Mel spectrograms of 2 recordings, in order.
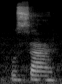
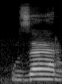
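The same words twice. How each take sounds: First: The middle consonant is a hissing S sound. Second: The middle consonant is a buzzing Z sound.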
